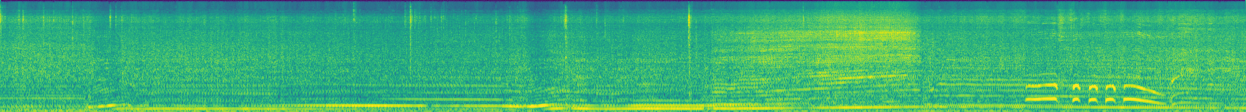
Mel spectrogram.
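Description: A Lotus Elise at full throttle on an Alpine road, its engine note climbing steadily in a loud, continuous, close rising drone, with a brief dip and then a higher whine near the end.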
